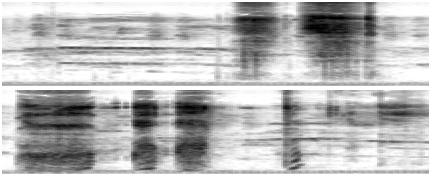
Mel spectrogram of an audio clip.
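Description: Several loud, harsh coughs in close bursts on a cold early-morning fishing outing, with a throat clearing between them, over a steady low hum of background noise.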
